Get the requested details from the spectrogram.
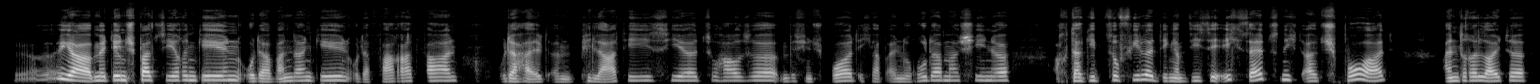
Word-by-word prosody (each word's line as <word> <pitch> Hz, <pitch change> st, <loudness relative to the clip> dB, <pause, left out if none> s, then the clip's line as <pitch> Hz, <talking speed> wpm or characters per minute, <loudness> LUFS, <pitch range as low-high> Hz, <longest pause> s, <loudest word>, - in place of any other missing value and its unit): J 245 Hz, +2 st, -12 dB
Ja, 175 Hz, -8 st, +10 dB
mit 185 Hz, 0 st, +2 dB
den 200 Hz, -1 st, +7 dB
spazieren 195 Hz, 0 st, +2 dB
gehen 200 Hz, +1 st, +3 dB
oder 140 Hz, -3 st, -2 dB
wandern 175 Hz, +6 st, -2 dB
gehen 190 Hz, +1 st, 0 dB
oder 120 Hz, -, -11 dB
Fahrrad 150 Hz, +7 st, -3 dB
fahren 175 Hz, +1 st, 0 dB, 0.4 s
oder 135 Hz, -1 st, +1 dB
halt, 125 Hz, +2 st, -2 dB
ähm, 125 Hz, -1 st, -10 dB
Pilates 180 Hz, +8 st, -4 dB
hier 185 Hz, -1 st, -4 dB
zu 185 Hz, -2 st, -14 dB
Hause, 180 Hz, +1 st, -2 dB
'n 145 Hz, -, -11 dB
bisschen 145 Hz, -3 st, -11 dB
Sport. 165 Hz, +5 st, -2 dB
Ich -, -, -20 dB
habe 130 Hz, -, -10 dB
eine 140 Hz, -1 st, -8 dB
Rudermaschine. 185 Hz, +3 st, -1 dB, 0.4 s
Ach, -, -, -14 dB
da 165 Hz, -1 st, +3 dB
gibt's 180 Hz, -1 st, -7 dB
so 200 Hz, -1 st, 0 dB
viele 215 Hz, +1 st, +1 dB
Dinge, 155 Hz, -2 st, -3 dB
die 170 Hz, +4 st, -8 dB
sehe 165 Hz, -, -2 dB
ich 215 Hz, +1 st, -5 dB
selbst 230 Hz, +6 st, +1 dB
nicht 215 Hz, -2 st, -5 dB
als 155 Hz, 0 st, -3 dB
Sport. 195 Hz, -2 st, +2 dB, 0.5 s
Andere 170 Hz, +4 st, 0 dB
Leute 175 Hz, +1 st, +2 dB
180 Hz, 160 wpm, -21 LUFS, 155-195 Hz, 0.5 s, Ja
